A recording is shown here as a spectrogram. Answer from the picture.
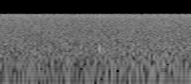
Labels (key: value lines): label: ambient
recorder: HydroMoth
